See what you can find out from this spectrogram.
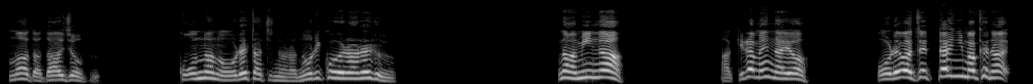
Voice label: boy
